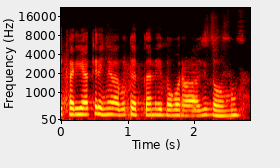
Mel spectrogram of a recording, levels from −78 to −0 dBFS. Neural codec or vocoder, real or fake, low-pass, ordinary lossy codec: codec, 44.1 kHz, 2.6 kbps, DAC; fake; none; none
